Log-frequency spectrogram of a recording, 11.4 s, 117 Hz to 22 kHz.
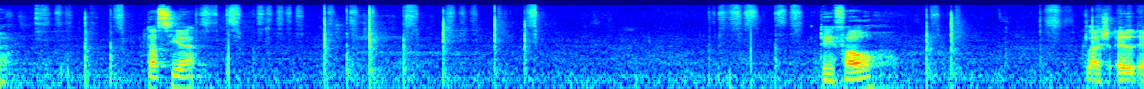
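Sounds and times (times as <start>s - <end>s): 
writing mathematical notation by hand: 0.4s - 1.3s, 1.9s - 5.4s, 7.1s - 8.1s, 10.4s - 10.8s
speech: 1.5s - 2.4s, 8.2s - 8.8s, 10.9s - 11.4s.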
